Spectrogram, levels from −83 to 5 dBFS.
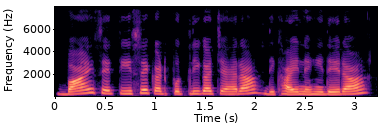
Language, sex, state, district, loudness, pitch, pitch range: Hindi, female, Uttar Pradesh, Shamli, -17 LUFS, 240 Hz, 215-260 Hz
